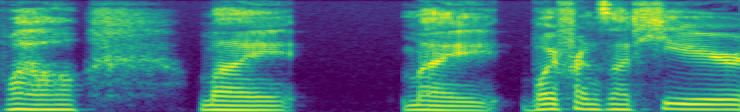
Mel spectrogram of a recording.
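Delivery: play-acted, high, drawn-out, panicky, overwhelmed worried voice. Retelling a story about an airport gate, imitating a panicked woman. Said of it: "And she starts panicking".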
